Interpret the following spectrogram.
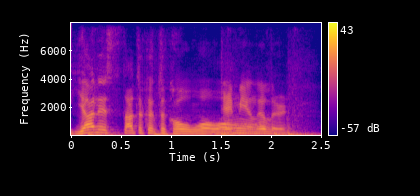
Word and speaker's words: Antetokounmpo: Is it A, Damian Lillard, or B, Giannis Antetokounmpo?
